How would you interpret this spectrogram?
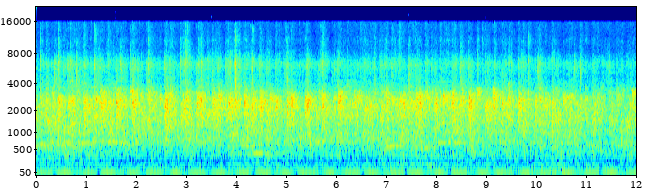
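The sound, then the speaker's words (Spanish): Sustained applause from a large crowd during a sermon, given to the Lord, fills the whole stretch, a dense steady roar of many hands clapping at once, loud, with faint voices mixed in beneath. “Dele otro aplauso al que vive, por favor.”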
